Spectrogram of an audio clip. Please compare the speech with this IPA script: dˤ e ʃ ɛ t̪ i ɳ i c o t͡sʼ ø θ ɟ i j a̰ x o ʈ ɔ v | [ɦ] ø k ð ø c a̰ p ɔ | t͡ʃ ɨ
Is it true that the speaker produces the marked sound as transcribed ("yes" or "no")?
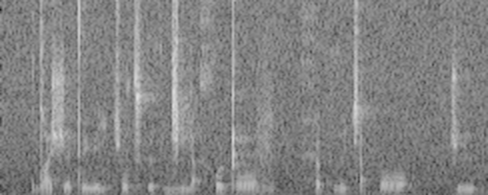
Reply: no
